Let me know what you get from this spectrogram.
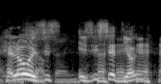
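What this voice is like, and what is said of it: Put-on Indian English accent. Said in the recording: “they got a freaking East Indian accent.”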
